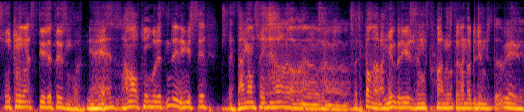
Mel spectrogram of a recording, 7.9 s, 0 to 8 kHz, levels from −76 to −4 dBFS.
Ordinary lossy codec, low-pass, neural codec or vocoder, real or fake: none; none; codec, 16 kHz, 1 kbps, FunCodec, trained on LibriTTS, 50 frames a second; fake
